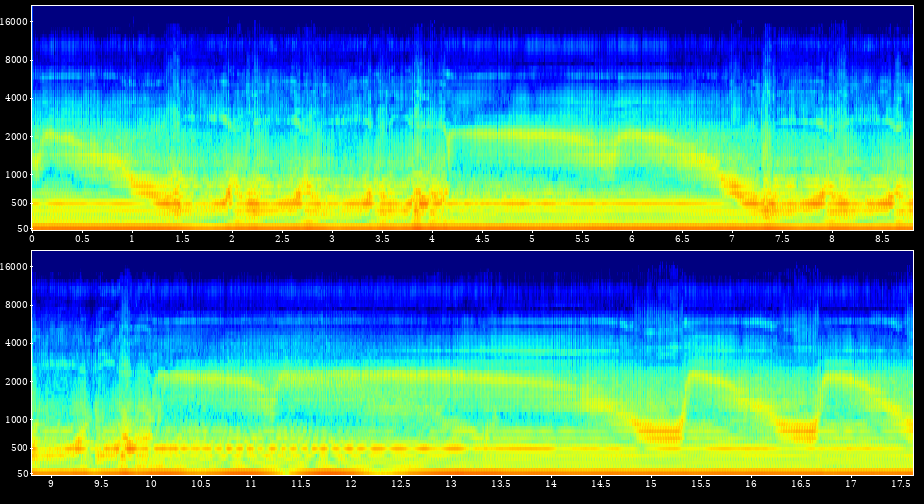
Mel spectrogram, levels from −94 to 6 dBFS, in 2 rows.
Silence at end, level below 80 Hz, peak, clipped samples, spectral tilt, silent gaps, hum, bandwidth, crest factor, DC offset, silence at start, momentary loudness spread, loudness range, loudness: 0 s; -20 dBFS; -6 dBFS; under 0.1%; -8 dB/octave; none; none; 6.2 kHz; 12 dB; under 0.1%; 0 s; 3 LU; 1 LU; -21 LUFS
